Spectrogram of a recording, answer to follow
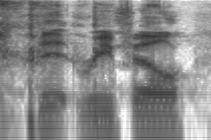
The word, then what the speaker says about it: Bitrefill: He is the Chief Business Development Officer of Bitrefill.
